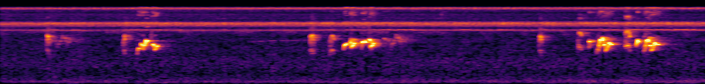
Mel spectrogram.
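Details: Sooty-headed bulbul singing short bubbly whistled phrases around three separate moments, the last a double phrase, over a steady high insect-like drone and faint low background hum.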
